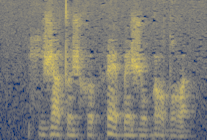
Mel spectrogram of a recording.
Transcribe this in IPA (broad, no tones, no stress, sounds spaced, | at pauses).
x i ʒ a t ɤ ʒ x ɤ ʔ θ ɛ ɓ ɛ ʒ o ɡ o dˤ ɜ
